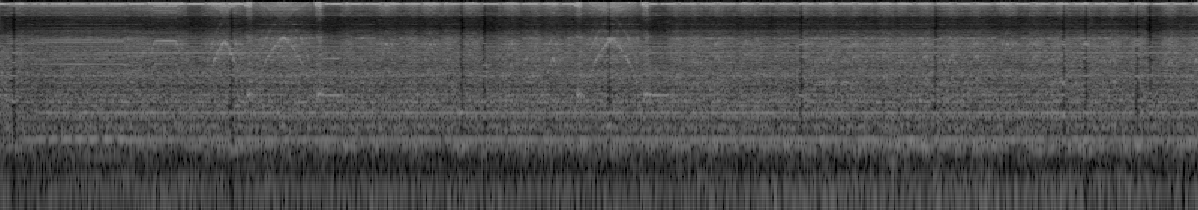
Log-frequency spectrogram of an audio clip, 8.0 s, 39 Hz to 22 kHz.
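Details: Anycubic Mega X 3D printer, bought broken with PCB smoke, printing a benchy: steady electronic stepper driver whine with soft, even motor movement underneath; drivers heard more than motion system, running normally.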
